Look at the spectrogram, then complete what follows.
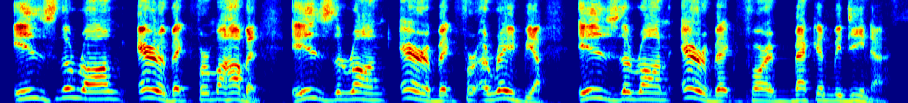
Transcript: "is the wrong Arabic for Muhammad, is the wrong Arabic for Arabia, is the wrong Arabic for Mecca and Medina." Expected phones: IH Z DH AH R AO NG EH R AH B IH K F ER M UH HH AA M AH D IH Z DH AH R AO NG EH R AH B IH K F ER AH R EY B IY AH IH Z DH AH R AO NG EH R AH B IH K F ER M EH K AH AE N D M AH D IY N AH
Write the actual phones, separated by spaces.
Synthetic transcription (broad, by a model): IH Z DH AH R AO NG EH R AH B IH K F ER M UH HH AA M AH D IH Z DH AH R AO NG EH R AH B IH K F ER AH R EY B IY AH IH Z DH AH R AO NG EH R AH B IH K F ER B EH K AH N M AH D IY N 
